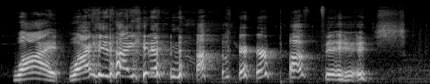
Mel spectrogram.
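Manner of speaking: talking through laughter. Fishing in a game with others, laughing while talking. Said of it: "I'm laughing too much".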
